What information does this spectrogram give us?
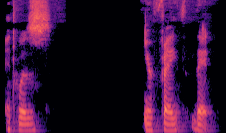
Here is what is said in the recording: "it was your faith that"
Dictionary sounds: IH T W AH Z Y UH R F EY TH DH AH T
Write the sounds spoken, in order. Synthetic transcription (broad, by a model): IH T W AH Z Y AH R F EY TH DH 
